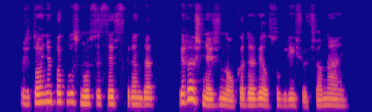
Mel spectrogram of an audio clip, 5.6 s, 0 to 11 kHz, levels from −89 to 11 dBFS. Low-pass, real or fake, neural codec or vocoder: 9.9 kHz; real; none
